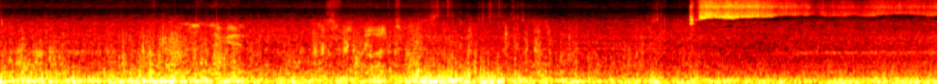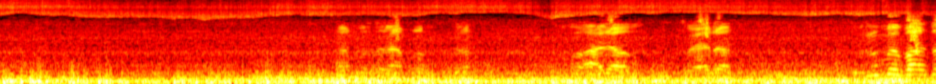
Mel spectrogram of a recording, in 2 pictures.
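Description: Wind buffeting the microphone of a moving motorcycle, with the rumble of the ride at road speed. A loud, steady low rush with a few short bits of voice near the end.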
